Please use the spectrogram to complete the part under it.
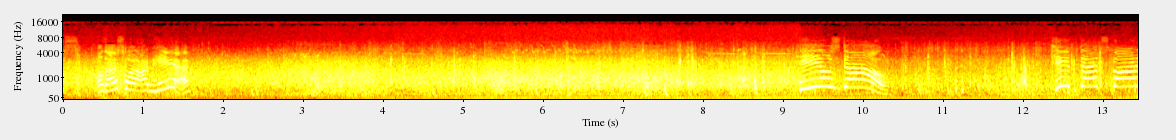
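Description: An elderly woman calls out loudly in a high, sing-song voice nearby.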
